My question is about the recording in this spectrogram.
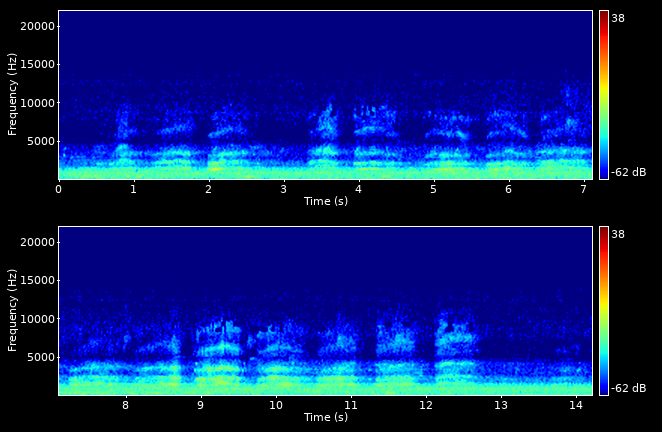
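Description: A crow-like bird cawing over and over, a run of short, harsh calls at a bit more than one a second that starts about a second in and stops shortly before the end, over a faint steady background hum.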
